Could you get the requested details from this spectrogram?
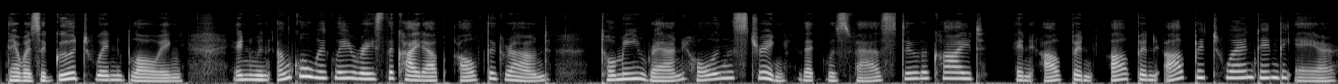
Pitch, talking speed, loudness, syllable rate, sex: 225 Hz, 175 wpm, -17 LUFS, 4.2 syllables/s, female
